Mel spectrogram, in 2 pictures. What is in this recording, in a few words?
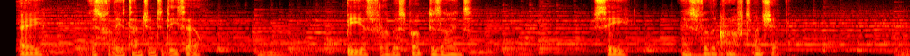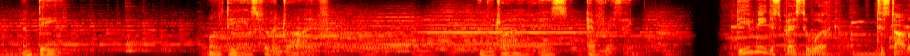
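British, TV commercial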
